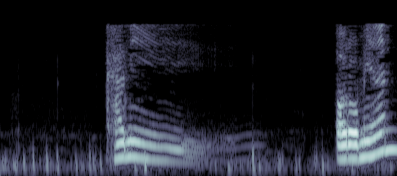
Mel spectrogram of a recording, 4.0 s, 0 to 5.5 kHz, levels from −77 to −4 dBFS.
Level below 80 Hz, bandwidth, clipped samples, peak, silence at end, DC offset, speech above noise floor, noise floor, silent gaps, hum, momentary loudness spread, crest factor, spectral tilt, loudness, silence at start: -52 dBFS; 4.1 kHz; under 0.1%; -6 dBFS; 0 s; under 0.1%; 30 dB; -50 dBFS; none; none; 28 LU; 18 dB; -11 dB/octave; -22 LUFS; 0 s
